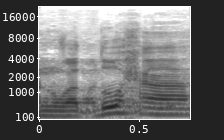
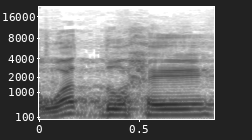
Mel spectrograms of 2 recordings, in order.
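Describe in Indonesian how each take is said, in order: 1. Kata ini berakhir dengan vokal 'a' terbuka. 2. Kata ini berakhir dengan vokal 'e'. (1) "bukan cuma wadduha" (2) "ada riwayat yang mengatakan cara bacanya wadduhe"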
